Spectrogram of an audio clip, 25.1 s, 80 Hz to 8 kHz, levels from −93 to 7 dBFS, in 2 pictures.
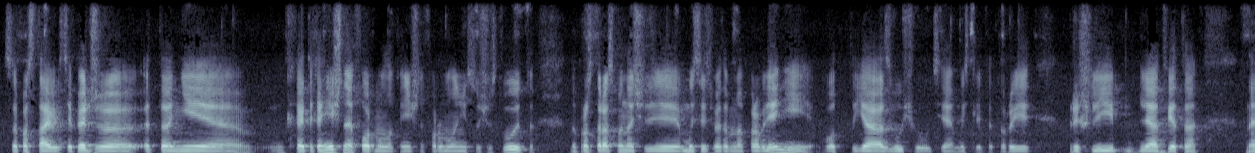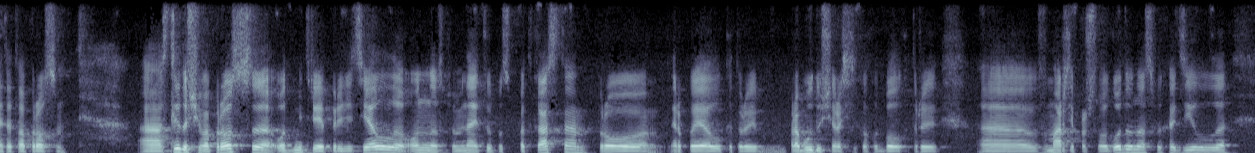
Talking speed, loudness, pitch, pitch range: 135 wpm, -20 LUFS, 115 Hz, 110-125 Hz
